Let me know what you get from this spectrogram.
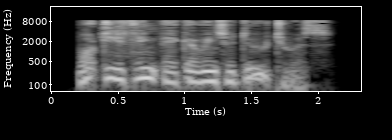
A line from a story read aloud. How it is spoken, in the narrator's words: Peter whispered to Alf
